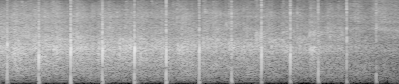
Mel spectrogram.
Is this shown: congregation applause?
yes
